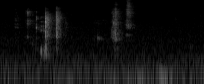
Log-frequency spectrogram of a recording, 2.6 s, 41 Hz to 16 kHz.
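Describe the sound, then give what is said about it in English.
Dice rattle and clack across a hard surface in two quick bursts of sharp clicks, with a brief pause between them and no talking. “That's an 8 on the dice already.”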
